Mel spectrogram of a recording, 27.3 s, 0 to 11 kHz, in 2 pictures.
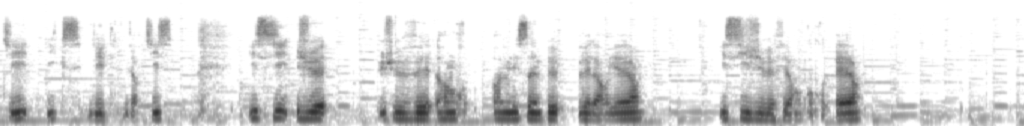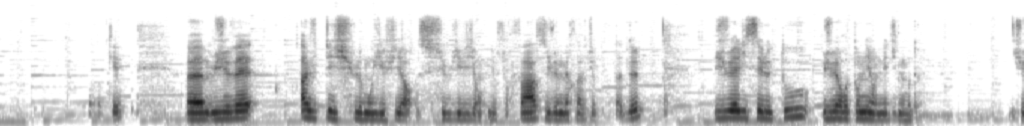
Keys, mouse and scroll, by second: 0.4 x, 2.6-4.0 shift+scroll up 6, 4.0 alt+right click, 5.1 alt+right click, 6.1 click, 10.3 ctrl+r, 17.1 z, 17.4 scroll down 2, 17.6 middle click, 18.0 Tab, 20.0 click, 23.1 w, 24.9 Tab, 25.9 KP_1.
